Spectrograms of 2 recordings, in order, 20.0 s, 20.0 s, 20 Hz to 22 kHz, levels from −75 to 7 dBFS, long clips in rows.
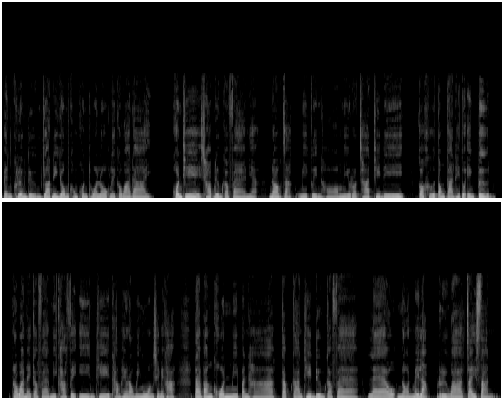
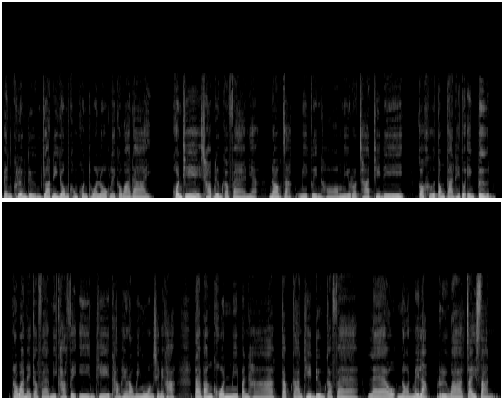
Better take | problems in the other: neither | none

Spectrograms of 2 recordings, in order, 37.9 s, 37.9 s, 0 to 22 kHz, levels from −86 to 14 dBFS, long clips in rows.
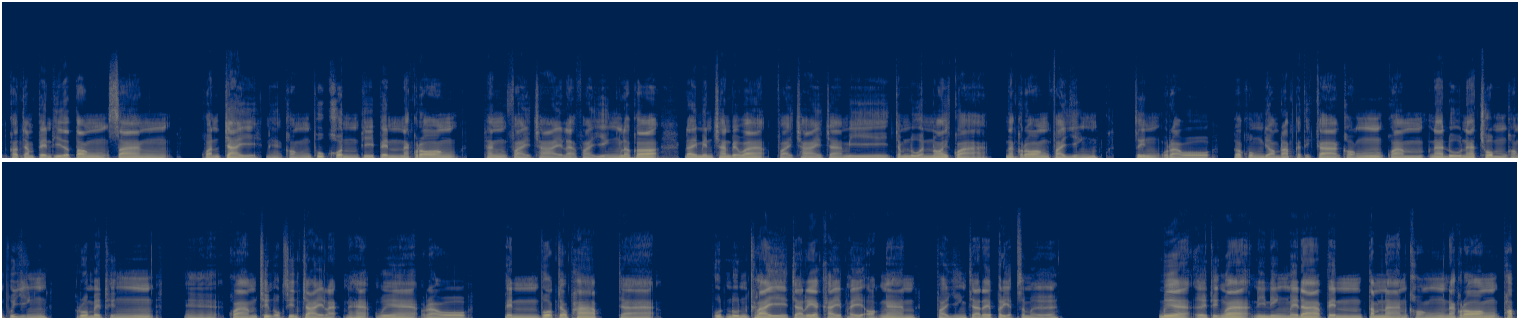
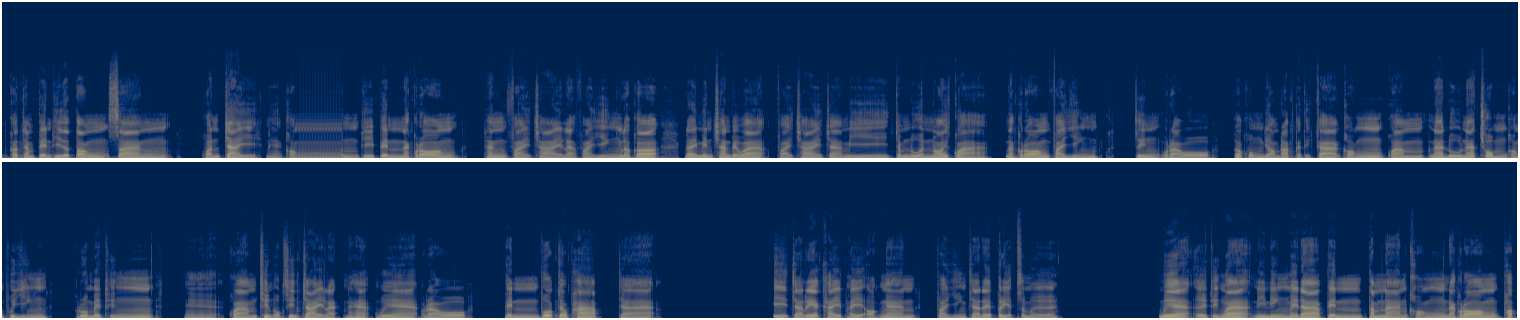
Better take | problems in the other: first | audio freezing; at 3.5 s for 0.5 s and at 28 s for 1 s

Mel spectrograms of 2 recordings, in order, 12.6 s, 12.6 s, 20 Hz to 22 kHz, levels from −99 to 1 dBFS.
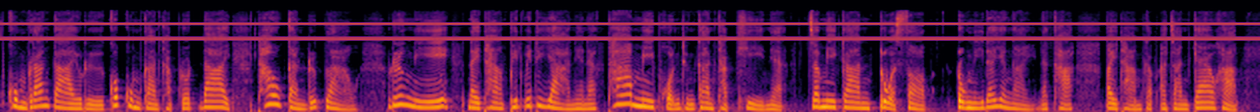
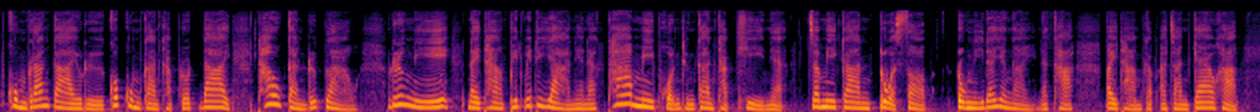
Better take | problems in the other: second | high-pitched whine; loud; throughout; 9 kHz, 10 dB below the speech

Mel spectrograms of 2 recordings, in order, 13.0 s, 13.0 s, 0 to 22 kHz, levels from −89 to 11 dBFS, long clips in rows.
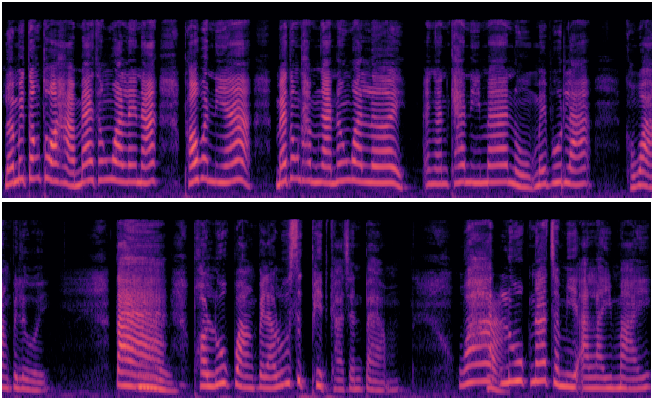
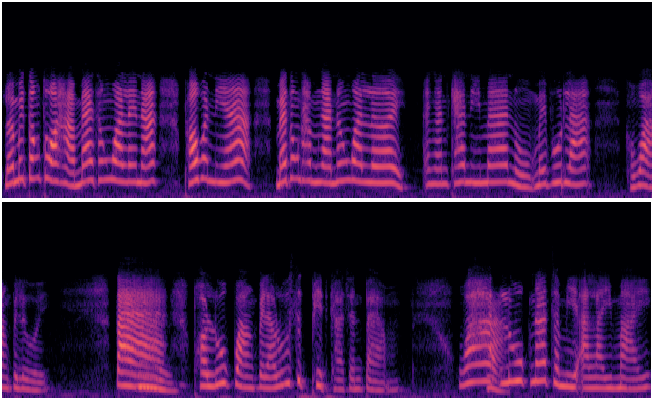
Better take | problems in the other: first | muffled; very; fading above 3.5 kHz

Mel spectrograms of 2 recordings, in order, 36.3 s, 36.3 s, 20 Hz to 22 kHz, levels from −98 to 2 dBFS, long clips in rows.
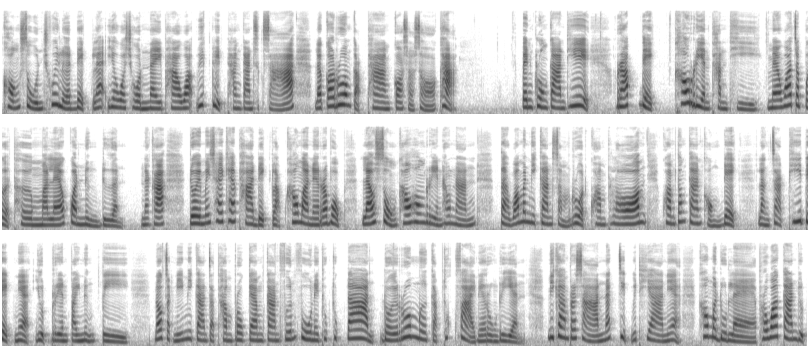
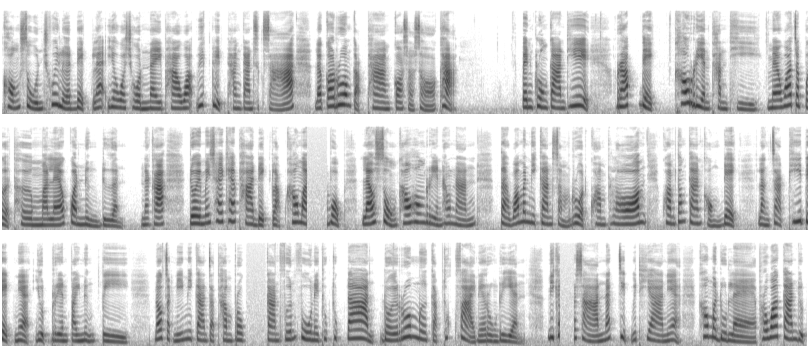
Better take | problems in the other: first | audio cutting out; at 17 s, at 28 s and at 33 s

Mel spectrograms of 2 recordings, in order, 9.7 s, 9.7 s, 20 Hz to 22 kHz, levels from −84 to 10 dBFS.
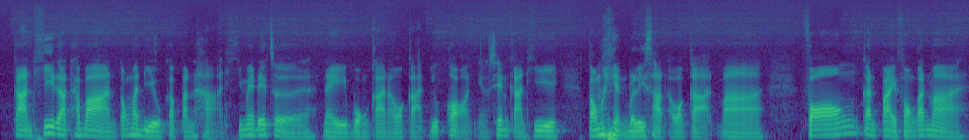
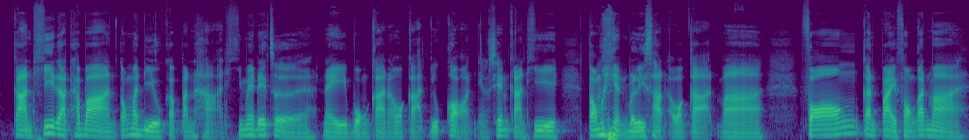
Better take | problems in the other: second | hiss; noticeable; throughout; 20 dB below the speech

